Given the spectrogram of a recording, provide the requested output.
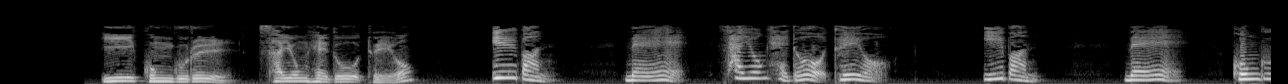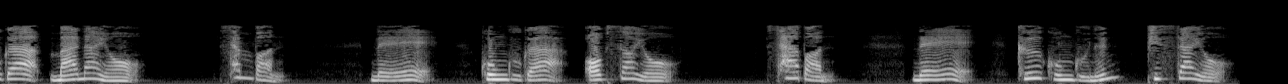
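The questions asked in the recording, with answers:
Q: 이 공구를 사용해도 돼요?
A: 1: 네, 사용해도 돼요.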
